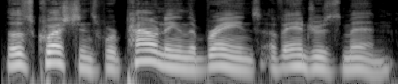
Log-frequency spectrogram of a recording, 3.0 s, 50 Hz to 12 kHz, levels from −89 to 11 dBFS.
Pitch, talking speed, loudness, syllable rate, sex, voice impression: 155 Hz, 200 wpm, -19 LUFS, 5.2 syllables/s, male, masculine, adult-like, tensed, bright, clear, fluent, slightly intellectual, slightly refreshing, friendly, unique, lively, kind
